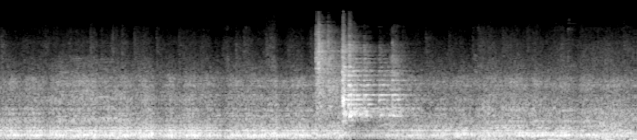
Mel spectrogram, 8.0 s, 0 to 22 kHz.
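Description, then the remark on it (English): A lifeboat with its engines running and 7 crew on board rumbles steadily down a slipway as the head launcher lets her go, setting out on a 3-hour navigational exercise: a heavy grinding roar that holds throughout, with a brief high metallic screech rising sharply midway before the rumble carries on. “Head launcher will then let her go, and she's on her way.”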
